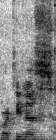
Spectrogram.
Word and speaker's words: Martínez: my name is pronounced Martinez I'm in what they call the character department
